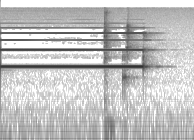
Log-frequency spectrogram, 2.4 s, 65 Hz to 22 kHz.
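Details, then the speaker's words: corpuls3 defibrillator with shock paddles set to 200 joules in a function test: a steady high charging tone, then several short bursts as the shock is delivered by holding both paddle buttons; defibrillator charging and shock tones. "To start the charging process, we have two options. Either on the device, or via one of the two shock paddle buttons. When the defibrillator is fully charged, we can deliver the shock by holding down both shock paddle buttons."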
